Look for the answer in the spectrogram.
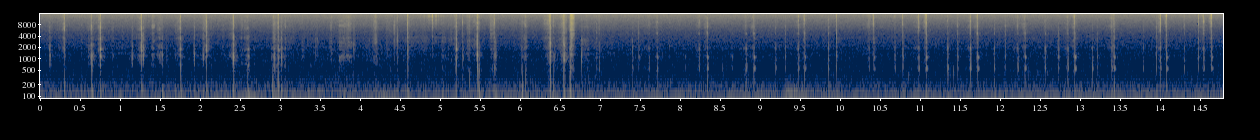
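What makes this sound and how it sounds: Fingertips tap and rub the sides of a small, hollow Kodak film cardboard box held in the hand, making sticky touches. Quick, sharp, dry clicks and ticks sound irregularly over a steady low hum throughout, with each click dying away almost at once.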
